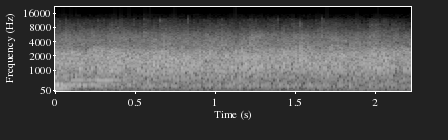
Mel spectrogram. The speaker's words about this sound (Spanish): Vamos, dale un fuerte aplauso a Jesús.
